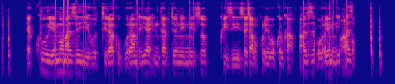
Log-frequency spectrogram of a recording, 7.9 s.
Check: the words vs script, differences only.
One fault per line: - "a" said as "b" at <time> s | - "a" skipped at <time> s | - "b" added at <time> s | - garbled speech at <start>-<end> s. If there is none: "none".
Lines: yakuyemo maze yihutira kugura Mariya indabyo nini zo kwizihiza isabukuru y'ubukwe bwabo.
- garbled speech at 6.0-7.2 s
